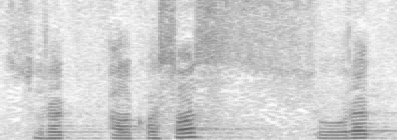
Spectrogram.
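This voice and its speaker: Brief: male preacher, fairly high, bright storytelling voice, echoing hall. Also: slow pace, slight background noise. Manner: animated storytelling, acting out quoted voices. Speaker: Islamic preacher. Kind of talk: casual conversational sermon. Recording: echoey hall with long reverb.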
